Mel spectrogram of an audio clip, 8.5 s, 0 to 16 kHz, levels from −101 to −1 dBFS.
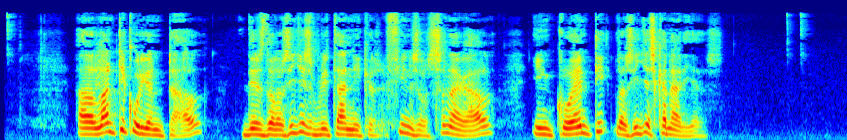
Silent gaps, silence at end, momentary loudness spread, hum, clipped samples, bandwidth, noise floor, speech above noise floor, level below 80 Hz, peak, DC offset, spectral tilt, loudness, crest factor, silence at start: none; 1.3 s; 11 LU; none; under 0.1%; 11.5 kHz; -70 dBFS; 51 dB; -58 dBFS; -2 dBFS; under 0.1%; -5.5 dB/octave; -20 LUFS; 20 dB; 0.8 s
